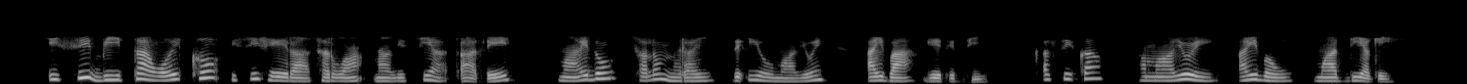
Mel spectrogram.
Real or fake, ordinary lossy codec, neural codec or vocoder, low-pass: fake; MP3, 32 kbps; codec, 16 kHz, 4 kbps, X-Codec, HuBERT features, trained on LibriSpeech; 3.6 kHz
